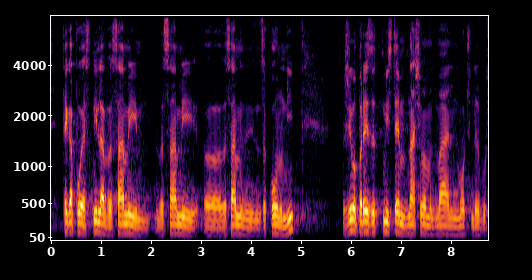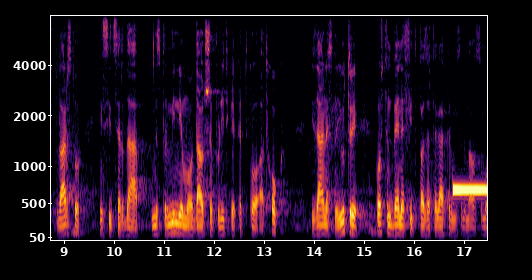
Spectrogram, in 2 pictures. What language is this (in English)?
Slovenian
